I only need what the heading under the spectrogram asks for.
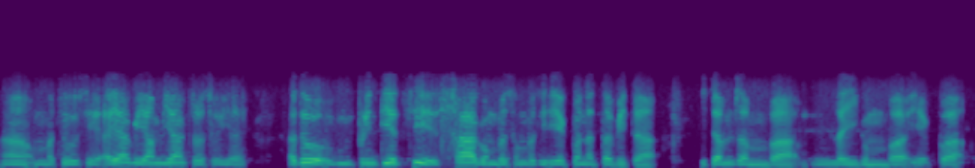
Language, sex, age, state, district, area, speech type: Manipuri, male, 18-30, Manipur, Kangpokpi, urban, conversation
